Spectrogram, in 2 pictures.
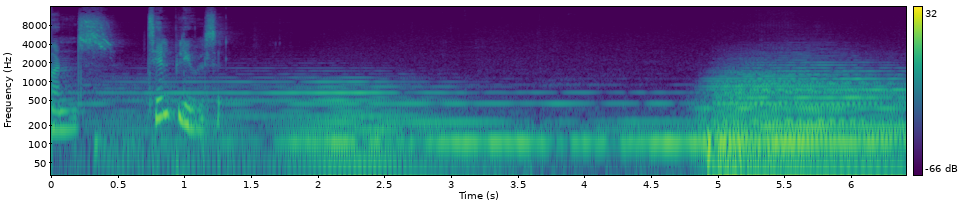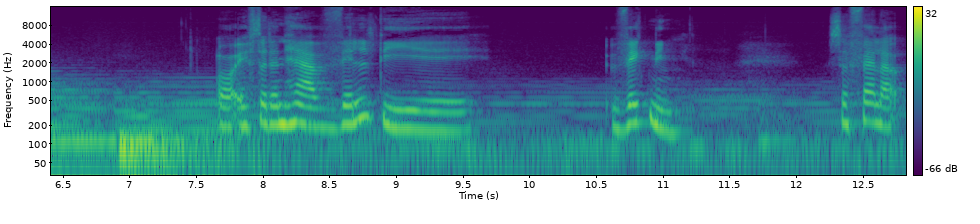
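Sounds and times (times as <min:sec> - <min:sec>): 
speech: 0:00.0 - 0:01.4, 0:07.8 - 0:09.7, 0:10.6 - 0:11.2, 0:12.2 - 0:12.8
eight horns playing an orchestral march theme in unison: 0:01.6 - 0:07.3.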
